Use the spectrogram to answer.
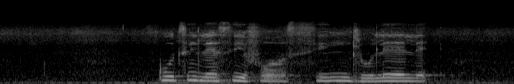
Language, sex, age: Swati, male, 18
